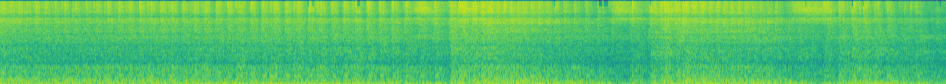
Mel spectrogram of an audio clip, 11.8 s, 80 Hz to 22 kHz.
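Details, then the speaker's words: LS2 V8 in a 1967 Corvette convertible, cylinders scoped with no rust, first start after probably nine years: catches and settles into a loud, slightly lumpy idle with low rumble, running steadily. "That's normal. And plus, what? This engine probably hasn't started in 9 years."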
